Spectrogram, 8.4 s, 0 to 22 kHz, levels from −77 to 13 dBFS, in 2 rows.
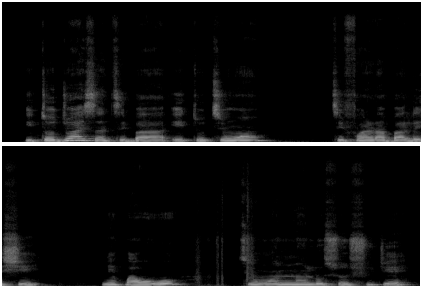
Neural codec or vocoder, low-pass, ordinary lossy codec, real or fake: none; 19.8 kHz; none; real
